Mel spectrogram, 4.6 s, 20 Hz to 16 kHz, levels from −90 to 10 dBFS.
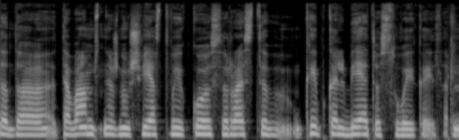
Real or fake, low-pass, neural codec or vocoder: real; 14.4 kHz; none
